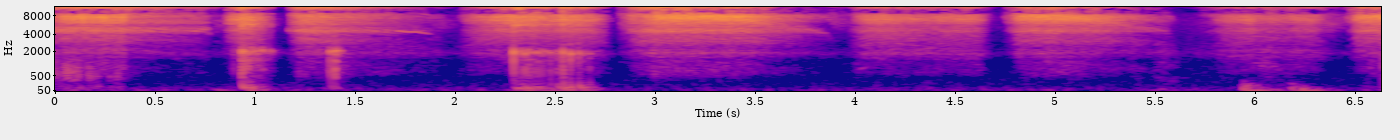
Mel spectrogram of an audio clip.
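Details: Sleeping baby snoring: soft, rhythmic noisy breathing with snorting, rumbling snores on several breaths, ordinary harmless infant snoring.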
